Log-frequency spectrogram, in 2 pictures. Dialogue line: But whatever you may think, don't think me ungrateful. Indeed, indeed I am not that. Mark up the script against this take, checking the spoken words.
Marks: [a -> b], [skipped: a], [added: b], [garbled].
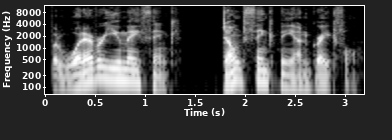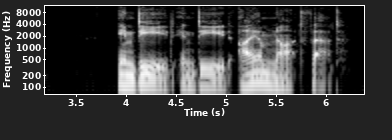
But whatever you may think, don't think me ungrateful. Indeed, indeed I am not that.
